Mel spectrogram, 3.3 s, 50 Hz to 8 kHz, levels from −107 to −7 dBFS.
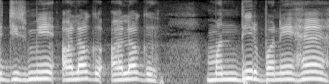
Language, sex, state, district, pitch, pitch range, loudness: Hindi, male, Uttar Pradesh, Shamli, 225 Hz, 210-235 Hz, -14 LUFS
